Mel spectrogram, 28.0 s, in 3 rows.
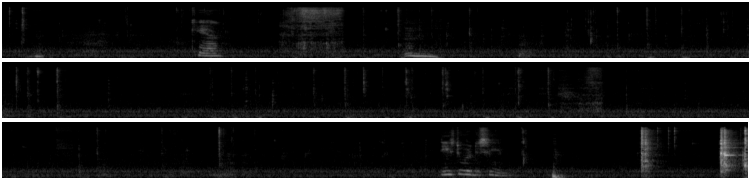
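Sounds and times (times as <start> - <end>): person chewing food: 0.0 - 24.2
short hummed vocal sound: 5.0 - 5.6.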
